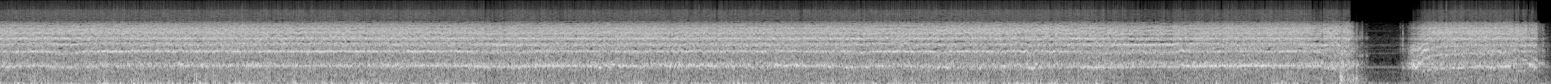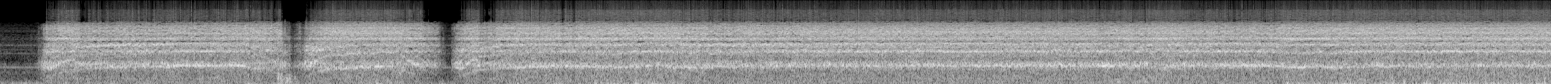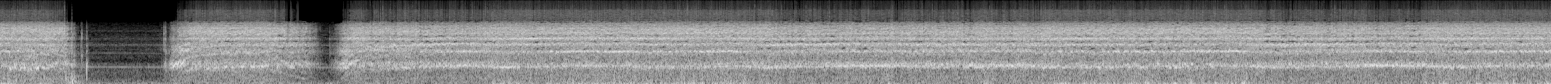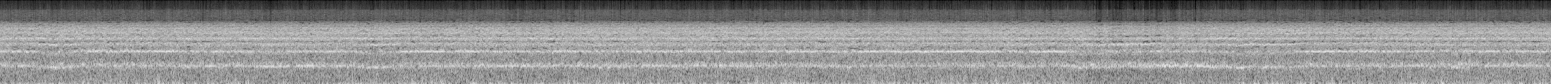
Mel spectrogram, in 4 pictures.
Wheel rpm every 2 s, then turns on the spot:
230, 230, 230, 230, 220, 220, 170, 110, 180, 120, 200, 210, 210, 210, 230, 180, 80, 170, 220, 220, 220, 220, 220, 230, 230, 230, 230, 230, 230, 220, 230.
14-16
